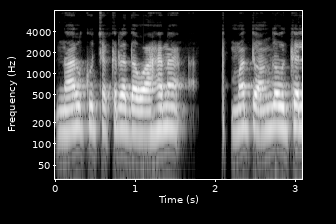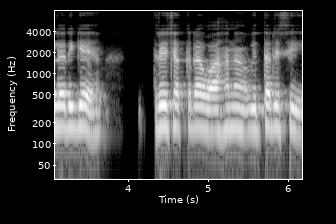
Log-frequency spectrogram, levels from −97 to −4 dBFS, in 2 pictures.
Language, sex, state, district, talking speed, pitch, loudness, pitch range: Kannada, male, Karnataka, Bijapur, 95 wpm, 170 Hz, -15 LUFS, 160-175 Hz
